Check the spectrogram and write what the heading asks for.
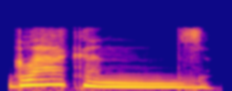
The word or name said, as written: glackens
